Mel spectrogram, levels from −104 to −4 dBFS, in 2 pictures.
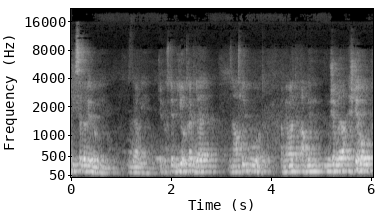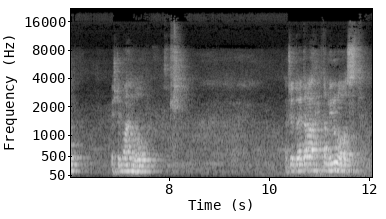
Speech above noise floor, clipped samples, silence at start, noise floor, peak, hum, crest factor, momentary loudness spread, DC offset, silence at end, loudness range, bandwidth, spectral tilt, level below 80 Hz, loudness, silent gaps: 24 dB; under 0.1%; 0 s; -48 dBFS; -8 dBFS; none; 16 dB; 21 LU; under 0.1%; 0 s; 5 LU; 19 kHz; -5.5 dB/octave; -62 dBFS; -24 LUFS; none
